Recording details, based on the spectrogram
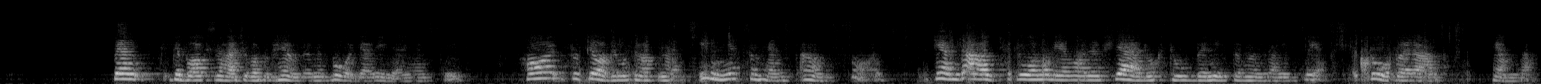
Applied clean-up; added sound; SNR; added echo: neural separator model SepFormer DNS4.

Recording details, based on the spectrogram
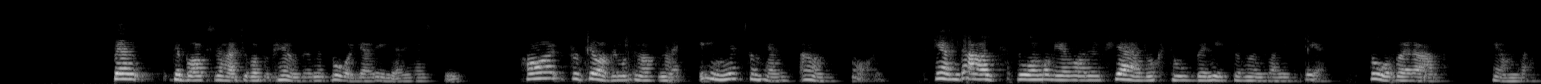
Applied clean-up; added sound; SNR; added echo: neural mask model DeepFilterNet 3.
